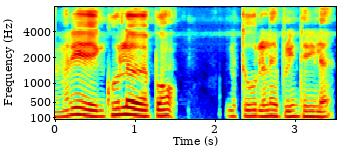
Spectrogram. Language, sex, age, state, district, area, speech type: Tamil, male, 18-30, Tamil Nadu, Namakkal, rural, spontaneous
